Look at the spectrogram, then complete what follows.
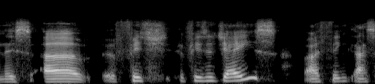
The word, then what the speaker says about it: Fichajes: According to a recent report from, and I'm going to struggle saying this, Fijajes. I think that's how you say it, Fijajes. Fichajes, like in Spanish, the J is pronounced H.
